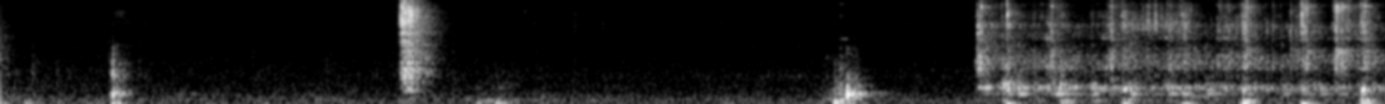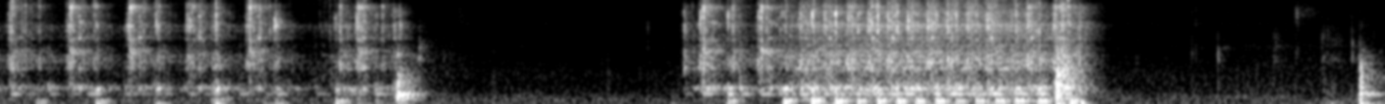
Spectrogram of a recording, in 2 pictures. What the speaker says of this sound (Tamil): அந்த ரோப்பை சென்டரில் வச்சு ஒரு தையல் போட்டுக்கோங்க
